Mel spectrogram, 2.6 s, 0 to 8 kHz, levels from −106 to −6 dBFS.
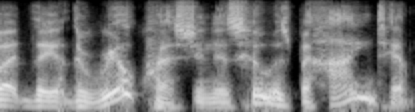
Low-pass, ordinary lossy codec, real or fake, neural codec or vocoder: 7.2 kHz; Opus, 16 kbps; real; none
